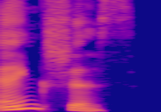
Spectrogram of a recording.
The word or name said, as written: anxious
